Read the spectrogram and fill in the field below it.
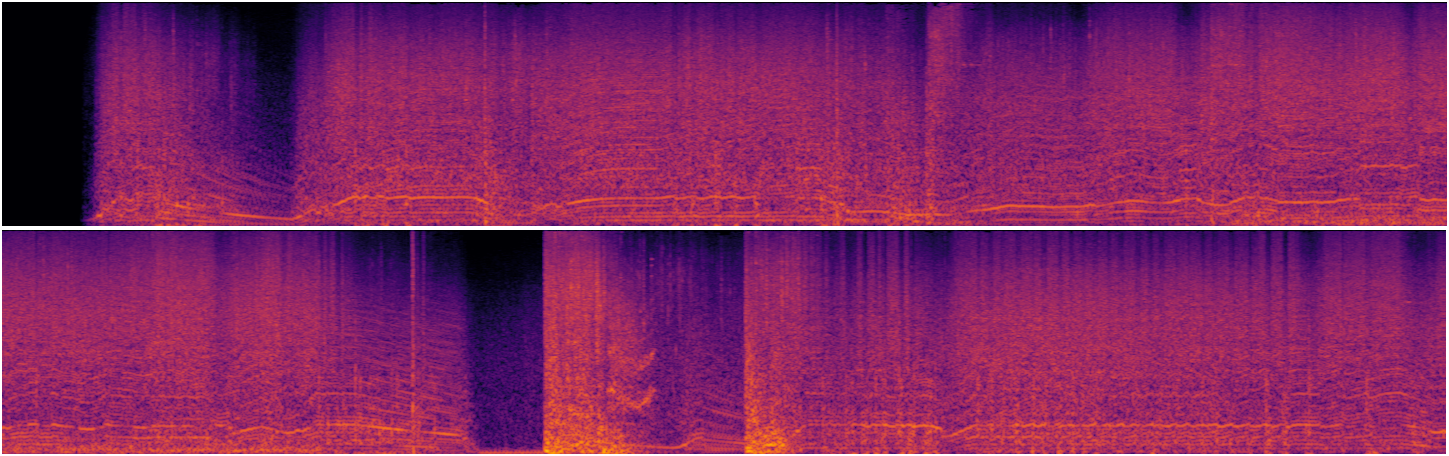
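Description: A truck engine roars and revs up and down.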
